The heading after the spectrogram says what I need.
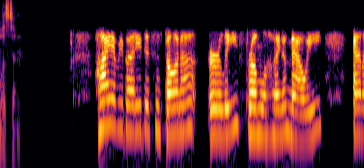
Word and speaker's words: Dona: She spells her name D-O-N-A, but it's pronounced Donna.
